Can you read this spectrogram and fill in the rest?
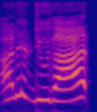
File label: I Didnt Do That, child, boy, whining; Kids; Voice Box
